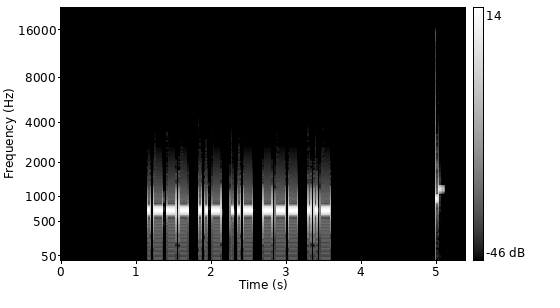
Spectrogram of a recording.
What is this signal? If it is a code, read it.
Morse code, heard as a keyed tone, about 27 wpm, 700 Hz. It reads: JUUOU
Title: Code Groups - 5 Letters - 28wpm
